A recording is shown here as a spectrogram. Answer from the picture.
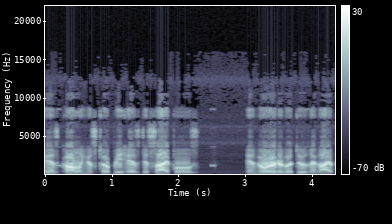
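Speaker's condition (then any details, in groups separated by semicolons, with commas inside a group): Athetoid cerebral palsy; thumb surgery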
